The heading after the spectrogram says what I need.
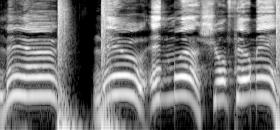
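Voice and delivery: calling out from inside a closet; muffled call for help. Acted. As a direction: call for help from behind a door. The king is locked in a closet.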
